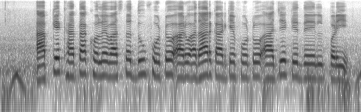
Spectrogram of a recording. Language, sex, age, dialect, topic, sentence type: Maithili, male, 18-24, Angika, banking, question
